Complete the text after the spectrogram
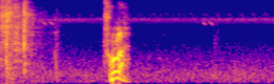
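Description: A man speaks a short firm word nearby.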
